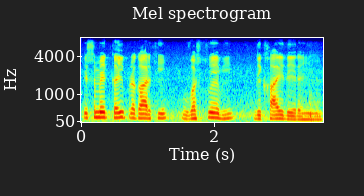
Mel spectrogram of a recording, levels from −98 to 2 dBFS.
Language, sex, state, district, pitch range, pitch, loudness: Hindi, male, Madhya Pradesh, Katni, 130-165 Hz, 150 Hz, -17 LUFS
